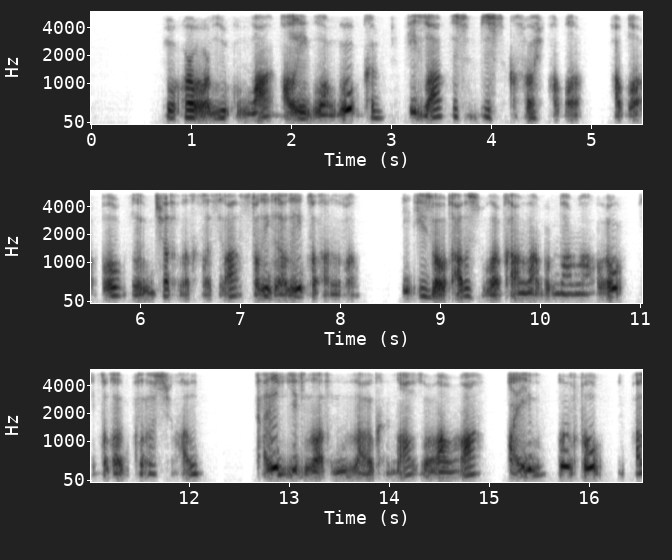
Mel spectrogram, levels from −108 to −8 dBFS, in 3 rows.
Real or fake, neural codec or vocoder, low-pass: fake; autoencoder, 44.1 kHz, a latent of 192 numbers a frame, MeloTTS; 5.4 kHz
